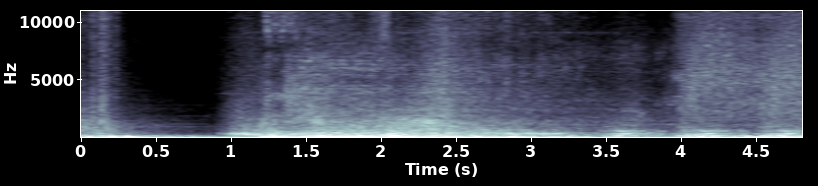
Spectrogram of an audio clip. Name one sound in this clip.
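A game's magic spell effect whooshes and rumbles loudly.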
